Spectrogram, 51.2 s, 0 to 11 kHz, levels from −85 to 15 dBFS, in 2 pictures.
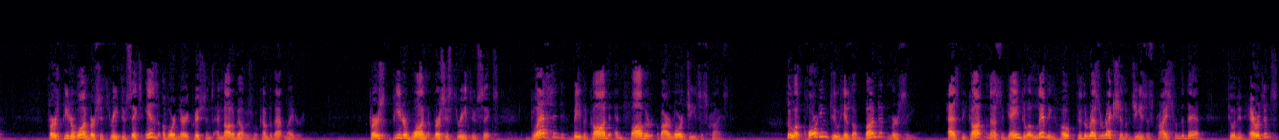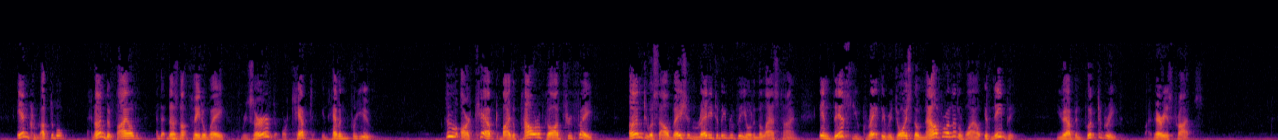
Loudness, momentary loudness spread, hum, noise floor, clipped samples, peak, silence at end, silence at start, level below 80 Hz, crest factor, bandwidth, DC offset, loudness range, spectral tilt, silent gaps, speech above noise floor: -15 LUFS; 14 LU; none; -47 dBFS; under 0.1%; 0 dBFS; 1.8 s; 1 s; -46 dBFS; 16 dB; 6.4 kHz; under 0.1%; 5 LU; -9 dB/octave; none; 33 dB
